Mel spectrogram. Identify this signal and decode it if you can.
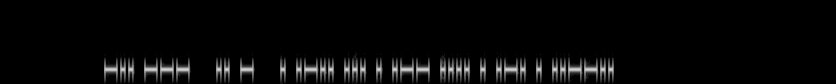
Morse code, heard as a keyed tone, about 30 wpm, 700 Hz. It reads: DO IT ELSEWHERE?
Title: Sentences from Top 1600 Words 30wpm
